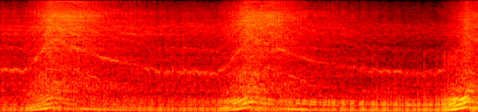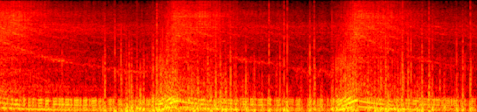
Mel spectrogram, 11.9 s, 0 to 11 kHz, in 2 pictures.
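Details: Honda CBR400RR after riding at Ebisu Circuit: repeated throttle blips, each rev with a metallic clatter on top; abnormal engine noise, suspected from cam gear train, unconfirmed.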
